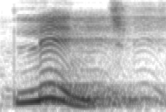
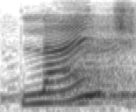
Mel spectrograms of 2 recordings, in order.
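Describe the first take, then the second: First: The vowel sounds like the 'i' in pinch. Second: The vowel sounds like the 'u' in lunch. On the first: The speaker calls it right. "उसे हमें आई की तरह pronounce करना है" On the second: The speaker calls it wrong. "लंच नहीं होता है"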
